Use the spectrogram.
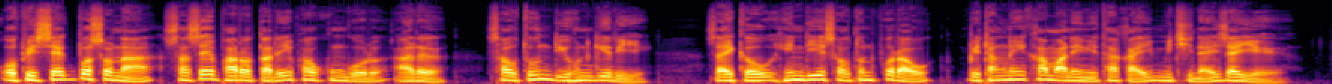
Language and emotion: Bodo, neutral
